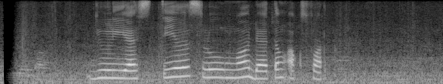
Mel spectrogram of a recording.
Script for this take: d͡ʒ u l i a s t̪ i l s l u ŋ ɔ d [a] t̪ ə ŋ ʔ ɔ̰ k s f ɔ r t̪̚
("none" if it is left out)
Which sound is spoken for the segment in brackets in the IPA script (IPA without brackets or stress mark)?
a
